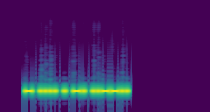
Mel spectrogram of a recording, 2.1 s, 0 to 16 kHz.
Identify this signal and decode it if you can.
Morse code, heard as a keyed tone, about 50 wpm, 700 Hz. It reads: THEN?
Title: 3x Word-Spacing - Sentences from Top 500 Words - 50wpm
